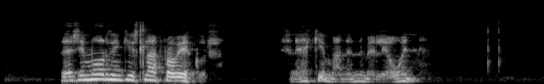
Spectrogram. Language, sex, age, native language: Icelandic, male, 50-59, Icelandic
